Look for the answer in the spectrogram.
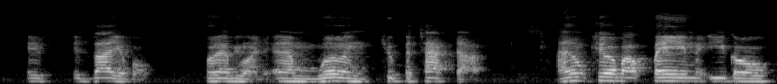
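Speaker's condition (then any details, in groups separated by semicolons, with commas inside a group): Cerebral palsy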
